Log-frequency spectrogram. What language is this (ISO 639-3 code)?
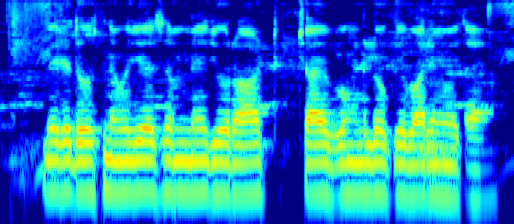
hin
